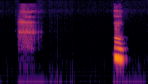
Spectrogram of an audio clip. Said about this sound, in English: All my yawns, as always, are not fatigue. They're just energy moving.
